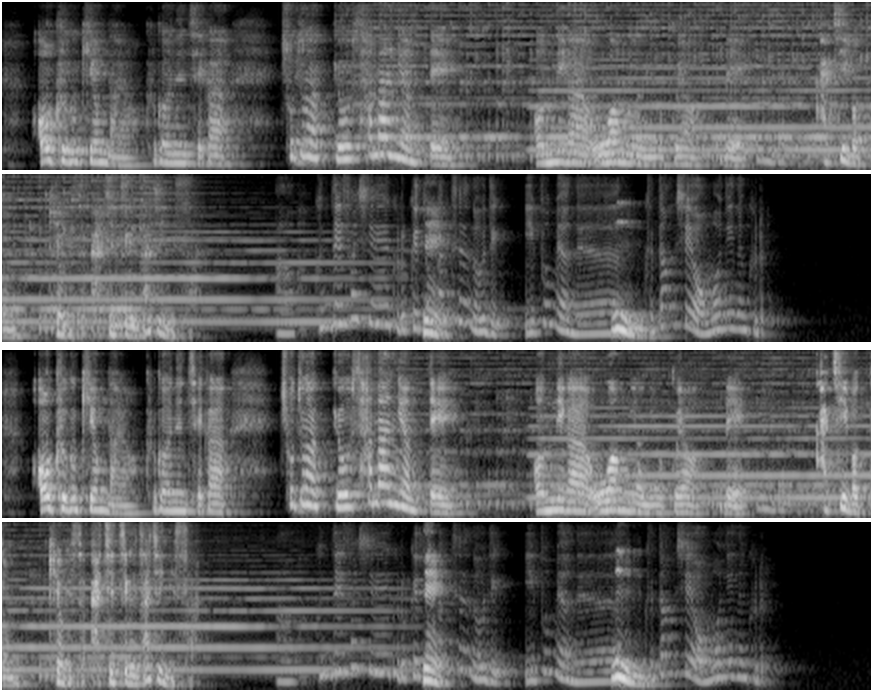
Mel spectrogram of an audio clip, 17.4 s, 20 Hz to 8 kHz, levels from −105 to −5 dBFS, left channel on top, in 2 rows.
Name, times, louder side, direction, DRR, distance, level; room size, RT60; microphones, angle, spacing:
voice 1, 0.4-4.6 5.3-7.4 8.1-8.9 9.2-10.7 12.9-13.1 14.8-15.2, right 4 dB, 65° right, 10 dB, 0.7 m, -31 dB
sound 1, 3.3-12.4, left 5 dB, 50° left, 1.1 m, -46 dB
Wind instrument woodwind instrument, 5.2-13.0, right 1 dB, 20° right, 0.3 m, -43 dB
voice 2, 5.6-6.5 7.5-8.1 11.4-15.0 15.3-16.3, left 1 dB, 25° left, 7 dB, 0.9 m, -45 dB
11.5 x 6.2 x 3.2 m, 0.66 s
head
